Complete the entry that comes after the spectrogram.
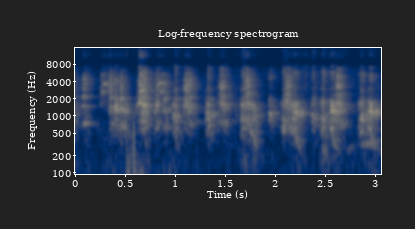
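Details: Muminobod chukar partridge, a hunting bird, with quieter, irregular scratchy clucks and a brief knock early on.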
